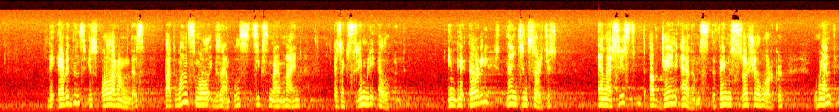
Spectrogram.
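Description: An elderly woman speaks slowly and deliberately into a microphone.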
